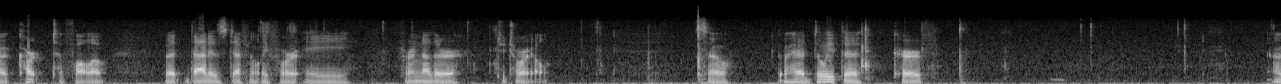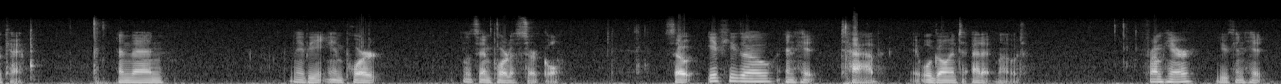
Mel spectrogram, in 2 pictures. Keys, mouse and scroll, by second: 2.2 middle click, 2.8-3.4 scroll down 9, 3.4 middle click, 4.4 middle click, 5.0 scroll up 4, 6.0 middle click, 6.7 Delete, 9.8 Tab, 11.0 right click, 13.9 shift+a, 19.3-20.2 scroll up 2, 20.2-21.1 scroll up 1, 21.4 Tab, 24.1 right click.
